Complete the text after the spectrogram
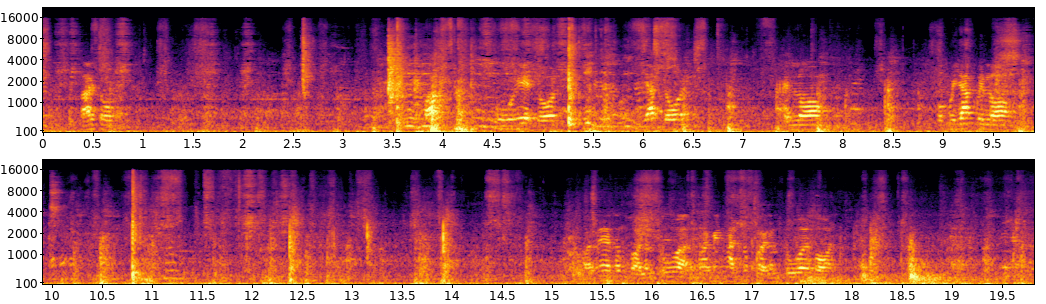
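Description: Bare feet shuffle and slap on a hard floor.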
